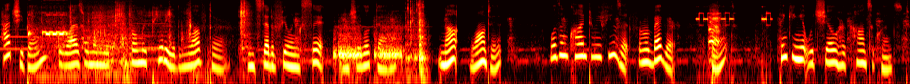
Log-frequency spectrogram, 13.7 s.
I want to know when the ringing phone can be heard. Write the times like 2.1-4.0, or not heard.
0.4-2.0, 5.0-6.5, 10.4-11.6.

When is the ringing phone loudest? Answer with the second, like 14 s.
1 s.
